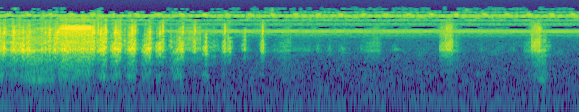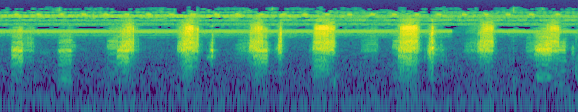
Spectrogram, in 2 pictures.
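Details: Wetland frogs: an opening cluster of dense croaking, then spaced single rasping croaks roughly every second, set against a steady high-pitched insect-like drone.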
